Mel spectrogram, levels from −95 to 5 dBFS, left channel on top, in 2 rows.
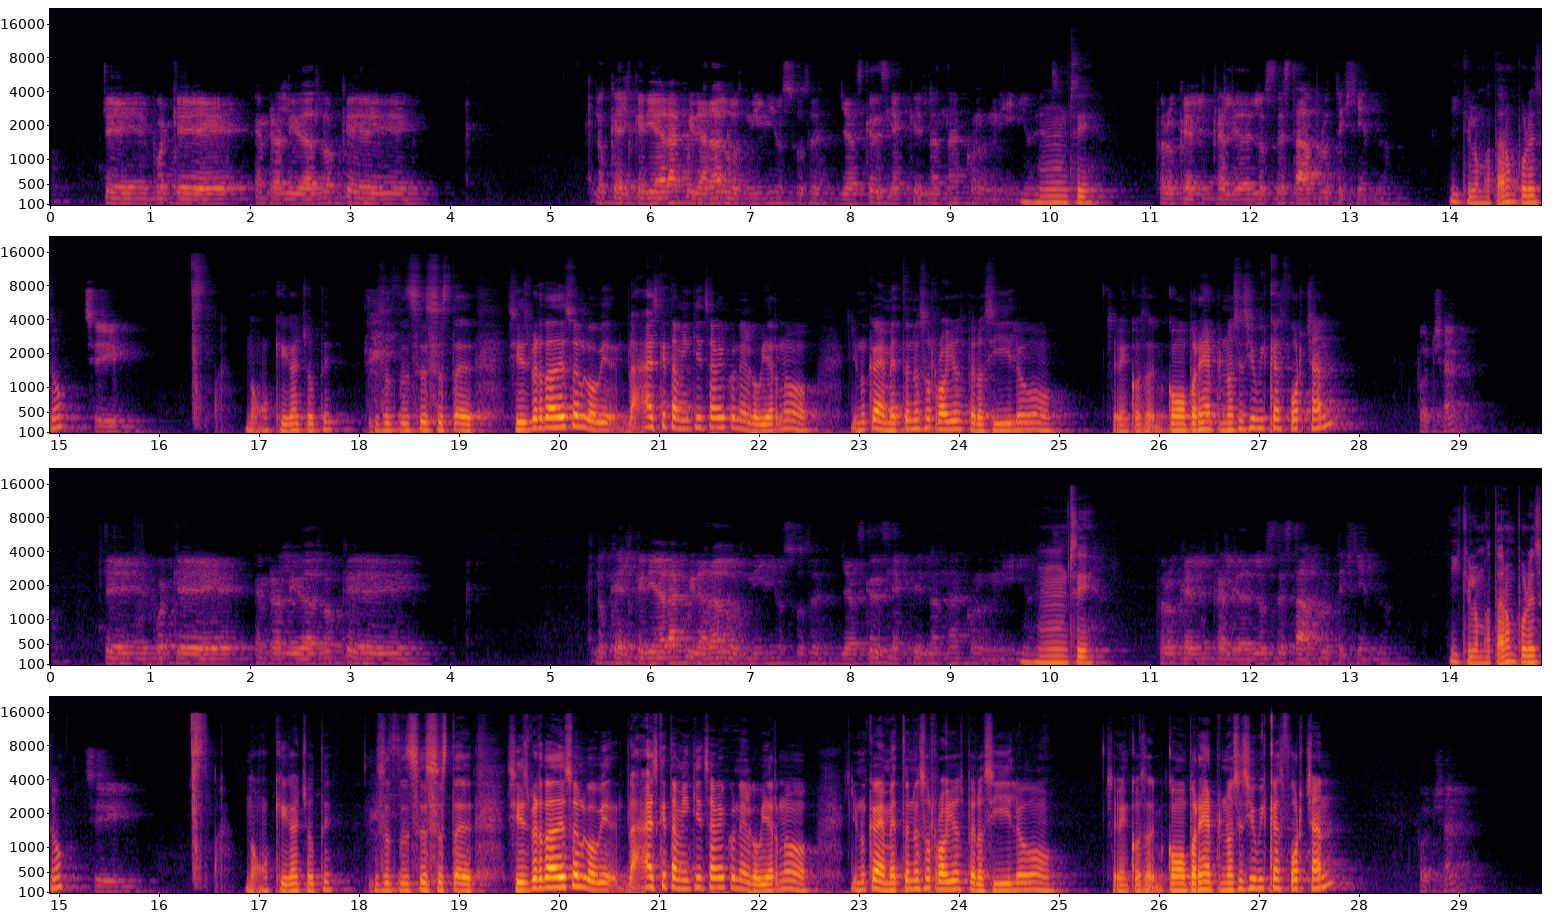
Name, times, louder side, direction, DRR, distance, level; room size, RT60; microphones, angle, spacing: voice 1, 0.5-3.7 5.4-10.2 11.1-13.4 15.3-15.7 18.1-18.4 24.4-24.8 28.6-29.0, left 2 dB, 80° left, 3.8 m, -40 dB
voice 2, 9.7-10.4 14.0-15.0 16.3-16.4 16.9-17.8 18.2-25.0 25.5-27.8, right 4 dB, 75° right, 0.6 m, -22 dB
22.0 x 12.0 x 4.4 m
head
